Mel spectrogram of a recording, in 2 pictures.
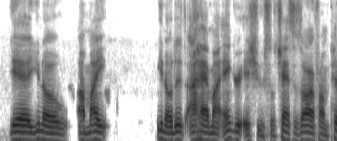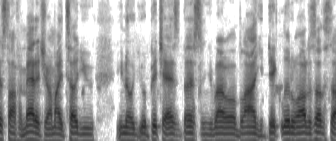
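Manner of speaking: usual speaking voice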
